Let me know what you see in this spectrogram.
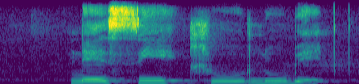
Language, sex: Xhosa, female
